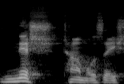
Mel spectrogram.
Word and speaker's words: nixtamalization: It's an Aztec word and the X is actually sh. So, it's nixtamalization. And I know it's such a hard it's such a hard word to pronounce. Nixtamalization. Nixtamal. Like tamale. The word tamale comes from it, for sure.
